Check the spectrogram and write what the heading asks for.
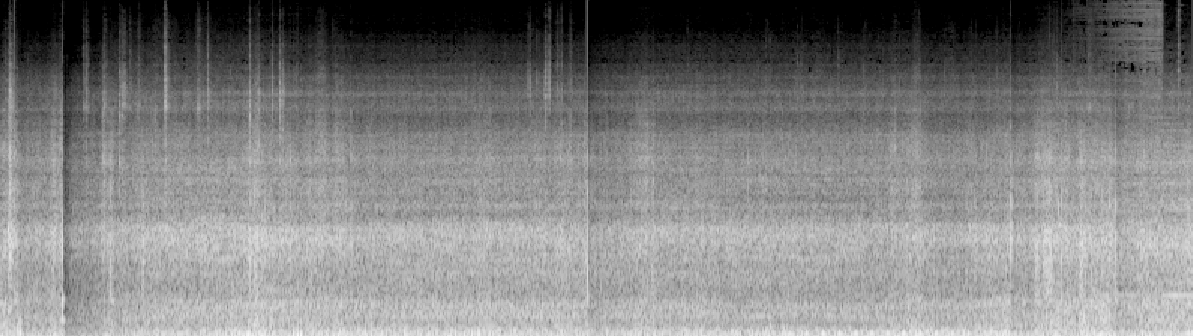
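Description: Steady, loud rumbling noise aboard a small fishing boat at sea, with wind buffeting the microphone.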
